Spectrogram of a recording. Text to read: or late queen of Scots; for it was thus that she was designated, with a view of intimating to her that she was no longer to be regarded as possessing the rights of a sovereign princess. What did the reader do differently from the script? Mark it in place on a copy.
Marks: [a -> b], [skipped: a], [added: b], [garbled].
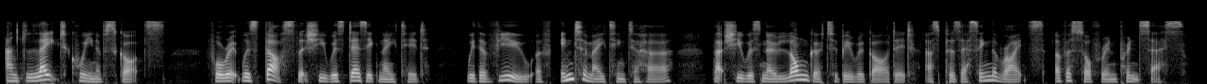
[or -> and] late queen of Scots; for it was thus that she was designated, with a view of intimating to her that she was no longer to be regarded as possessing the rights of a sovereign princess.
